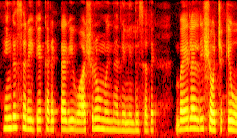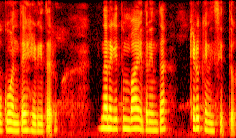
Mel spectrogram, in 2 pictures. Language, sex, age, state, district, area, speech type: Kannada, female, 45-60, Karnataka, Kolar, urban, spontaneous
